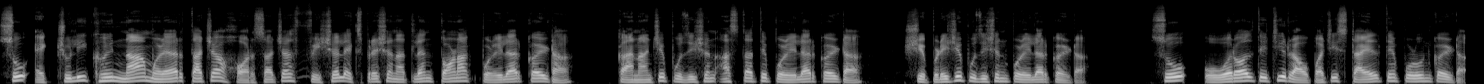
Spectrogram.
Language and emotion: Goan Konkani, neutral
